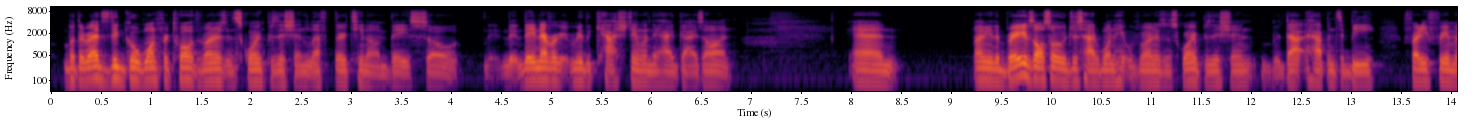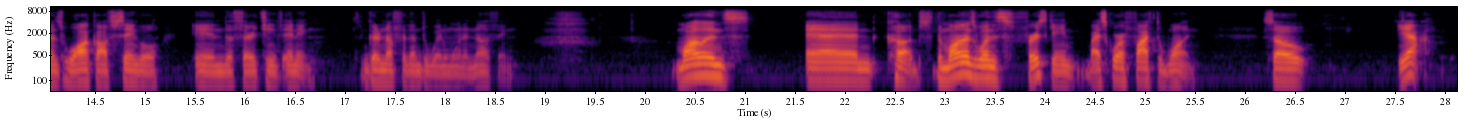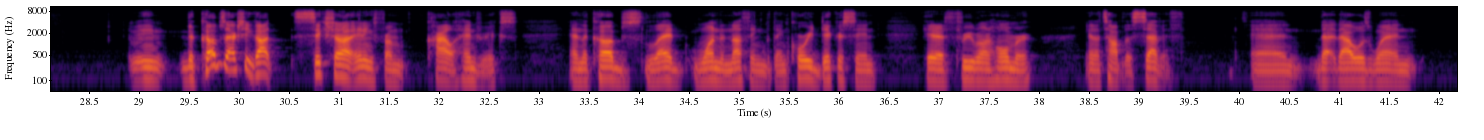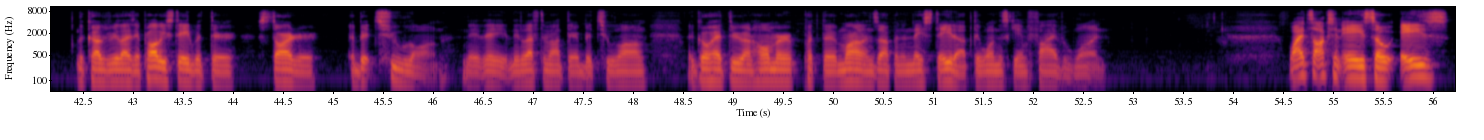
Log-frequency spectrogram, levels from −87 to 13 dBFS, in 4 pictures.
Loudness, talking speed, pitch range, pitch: -25 LUFS, 185 wpm, 90-110 Hz, 100 Hz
